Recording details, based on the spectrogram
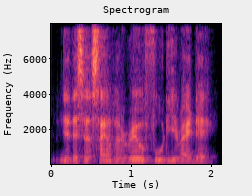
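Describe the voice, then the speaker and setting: Singaporean English male host, lowish voice, chatty and easygoing, laughs often. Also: a little fast. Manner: relaxed, chatty, laughs easily, repeats words. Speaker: podcast host. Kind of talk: casual interview chat.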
